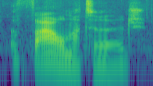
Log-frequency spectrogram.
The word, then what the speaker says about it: Thaumaturge: Thalmaturge.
